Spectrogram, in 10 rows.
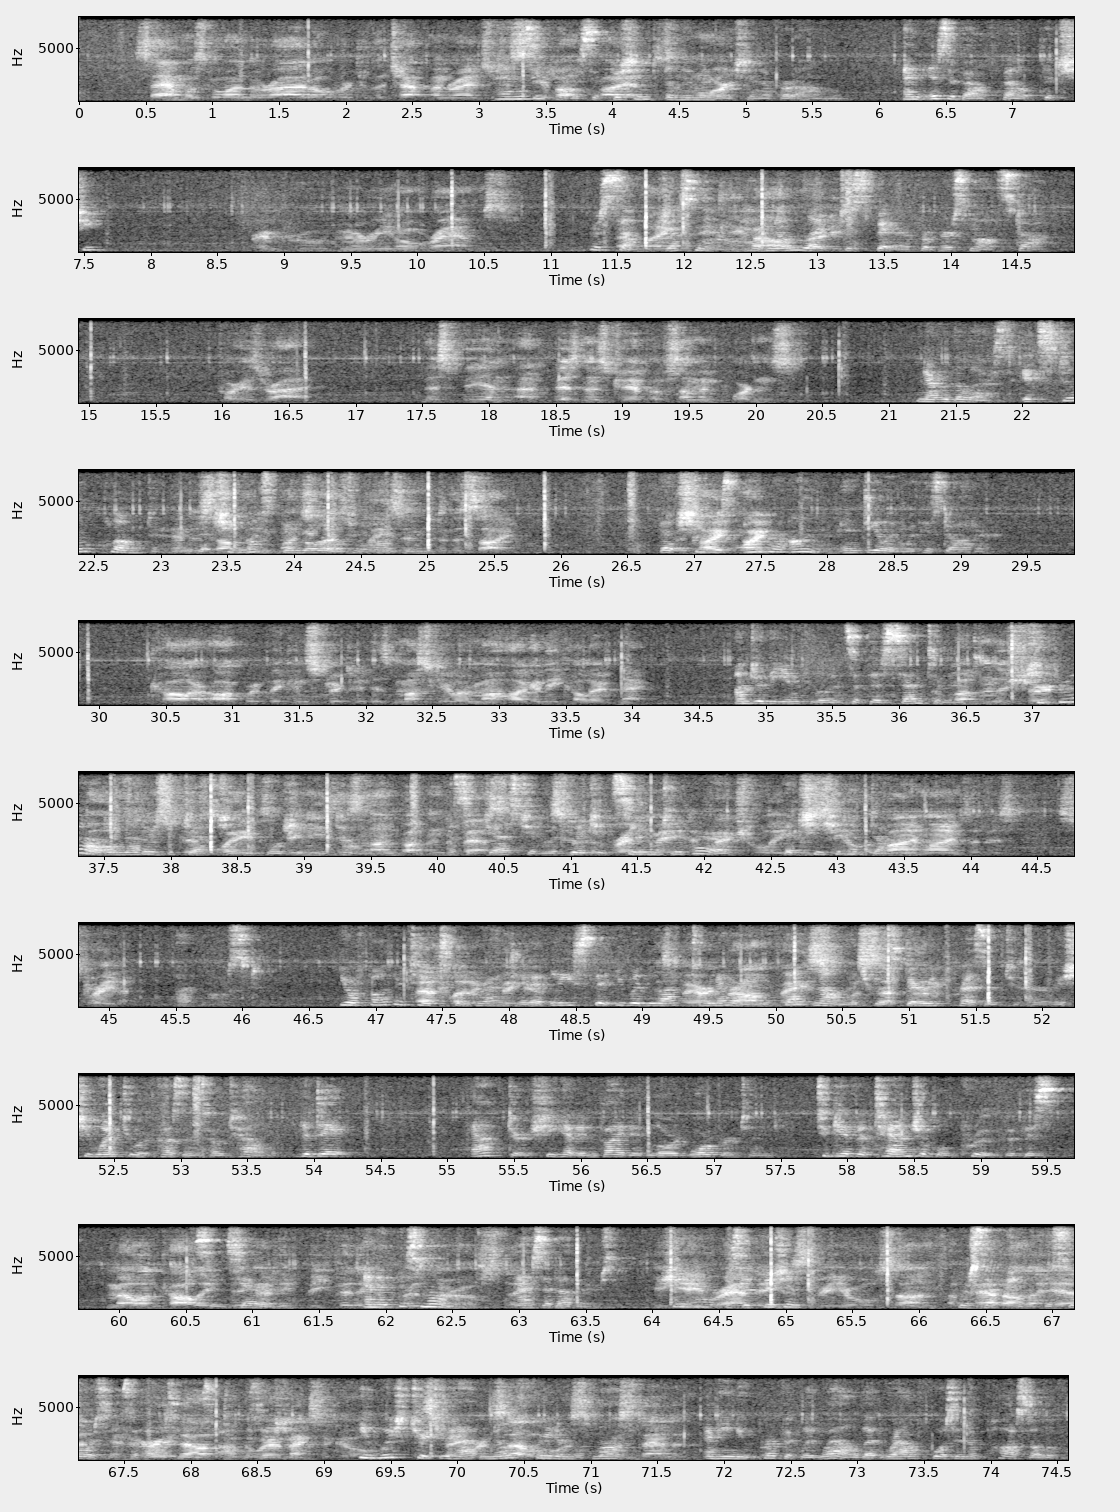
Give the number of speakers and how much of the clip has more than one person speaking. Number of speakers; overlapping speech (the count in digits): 2, about 37%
